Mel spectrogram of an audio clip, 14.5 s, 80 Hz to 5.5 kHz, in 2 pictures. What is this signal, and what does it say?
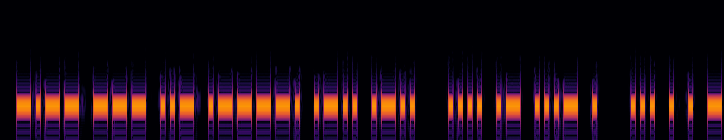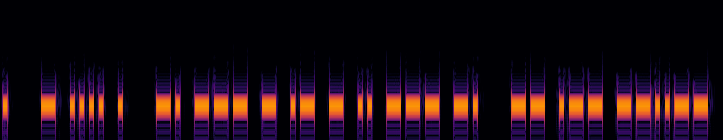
Morse code, heard as a keyed tone, about 25 wpm, 600 Hz. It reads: YOU'LL HAVE SEEN THE NOTATION MW,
